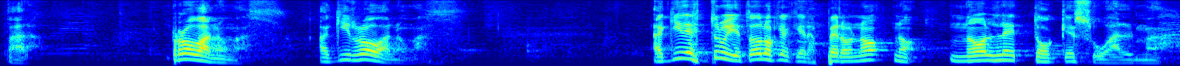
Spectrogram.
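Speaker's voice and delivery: orden serena, grave y pausada, levemente actuada; Dios poniendo límites. Acted. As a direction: pon el límite con autoridad tranquila, bajando la voz. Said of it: "pero él dice". (Dios poniendo límites, con voz grave y contenida)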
